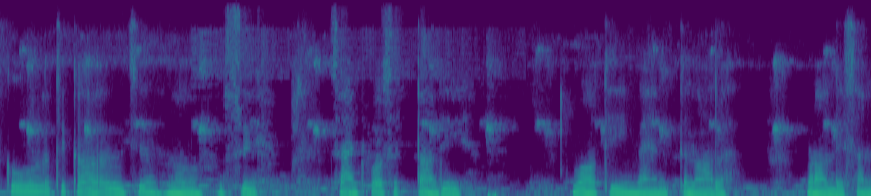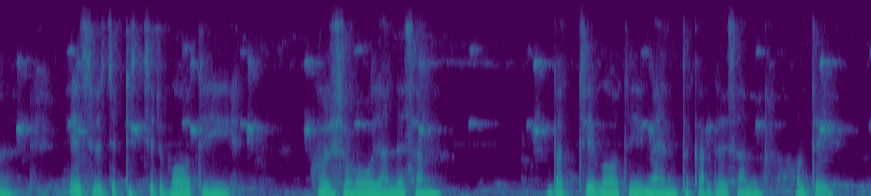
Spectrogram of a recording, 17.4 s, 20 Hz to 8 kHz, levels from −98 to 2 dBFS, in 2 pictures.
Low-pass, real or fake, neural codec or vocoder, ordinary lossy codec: 7.2 kHz; real; none; Opus, 16 kbps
